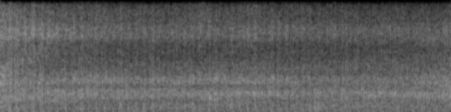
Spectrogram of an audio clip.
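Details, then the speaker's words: Honda Scoopy scooter that would not start on the starter or kick, reportedly seldom warmed up and sat about a week; started by spinning the engine with a drill via the fan, ignition on. Steady quick single putters, no misses, idling normally. "Coba kita tes. Bismillahirrahmanirrahim. Eh, hidup terus motor hidup kembali."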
